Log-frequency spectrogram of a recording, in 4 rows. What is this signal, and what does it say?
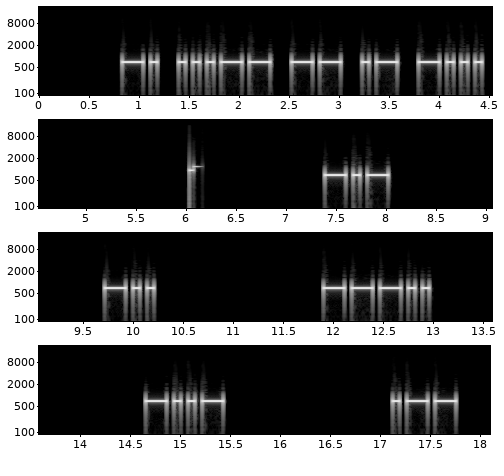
Morse code, heard as a keyed tone, about 17 wpm, spaced as for 7 wpm, 700 Hz. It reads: N3MAB KD8XW
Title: USA Call Signs - 5 Characters - 8x Character Spacing - 17wpm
